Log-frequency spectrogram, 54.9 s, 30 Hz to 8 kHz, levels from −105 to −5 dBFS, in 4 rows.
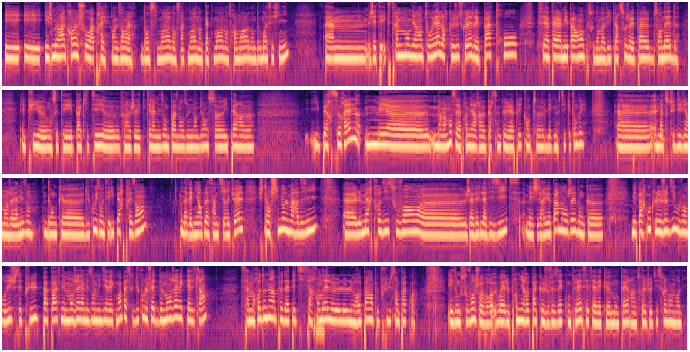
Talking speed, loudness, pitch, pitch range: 235 wpm, -18 LUFS, 205 Hz, 190-225 Hz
